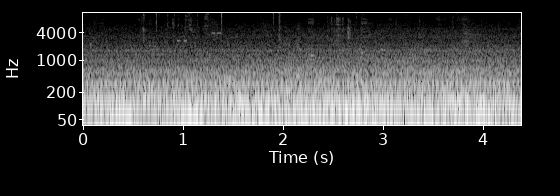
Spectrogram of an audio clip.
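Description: Steady low rumble of a moving tour bus heard from inside the cabin, engine and road noise together, with a few faint light ticks and rattles.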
